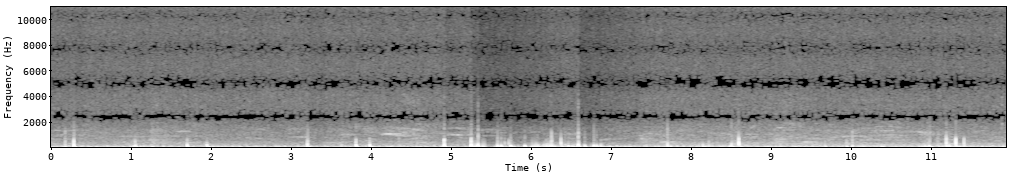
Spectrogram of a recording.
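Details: Only low thumps, knocks and handling noise over a steady background hum; no calls stand out.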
